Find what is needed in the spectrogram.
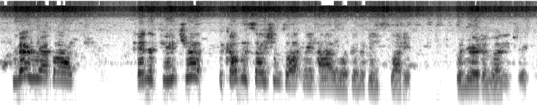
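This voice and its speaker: Over noticeable background noise, a man with a high pitch and lively intonation talks at a moderate pace with long, frequent pauses. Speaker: caller to livestream. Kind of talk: casual chat.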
